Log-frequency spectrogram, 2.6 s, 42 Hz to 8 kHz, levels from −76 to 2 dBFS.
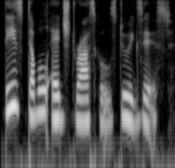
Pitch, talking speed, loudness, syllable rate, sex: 205 Hz, 135 wpm, -18 LUFS, 4.5 syllables/s, female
